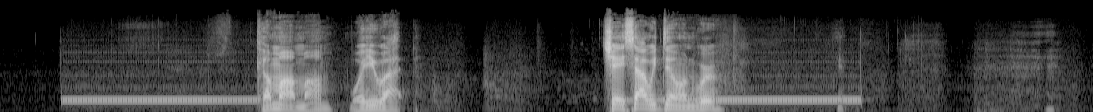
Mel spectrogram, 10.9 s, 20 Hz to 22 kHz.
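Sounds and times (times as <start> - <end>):
telephone ringing tone: 0.6 - 2.6, 7.2 - 8.6
speech: 2.6 - 4.1, 6.0 - 7.4.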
